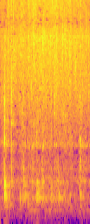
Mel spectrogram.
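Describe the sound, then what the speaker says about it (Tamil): Onions frying in peanut oil in a clay pot, giving a steady close sizzle with soft crackling and a light stir near the start, no talking. "வெங்காயம் நல்லா வதங்கிடுச்சு பாருங்கள்."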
